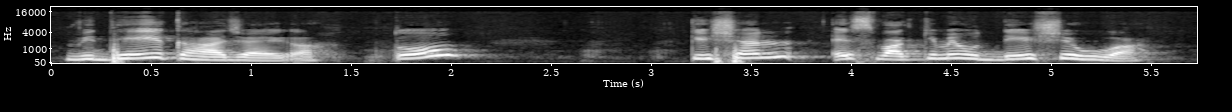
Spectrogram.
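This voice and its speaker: Slow-paced woman teaching a lesson. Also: on the high side, dark tone. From India. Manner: slow, explaining step by step, asks the class questions and answers them. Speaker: school teacher. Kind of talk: online grammar lesson.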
